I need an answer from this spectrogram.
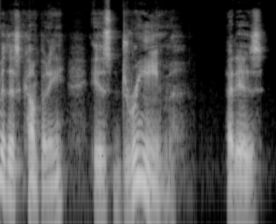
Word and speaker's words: Dreame: of this company is dream that is it's spelled like dream would normally be but it's got an e at the end d-r-e-a-m-e so let's see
